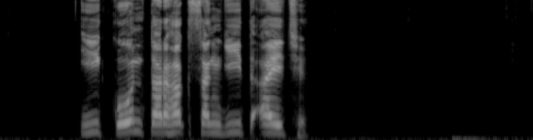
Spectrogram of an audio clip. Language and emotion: Maithili, neutral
